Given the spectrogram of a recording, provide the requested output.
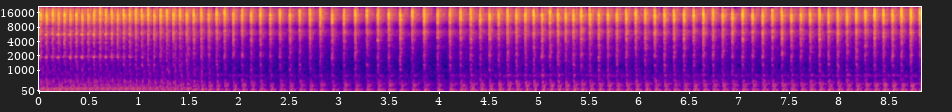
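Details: Mitsubishi car, crank but no start: steady rapid starter chugging that never catches; cracked vacuum hose between fuel pressure regulator and intake manifold, smoking and sparking, loses manifold vacuum so regulator can't adjust rail pressure, over-fueling the engine and causing hard starting.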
